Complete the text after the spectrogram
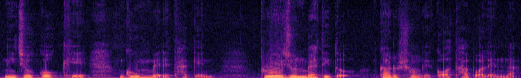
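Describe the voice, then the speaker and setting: A man reading a dramatic story as a narrator, with measured, literary delivery. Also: lowish voice, vocal fry, warm tone. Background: music.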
